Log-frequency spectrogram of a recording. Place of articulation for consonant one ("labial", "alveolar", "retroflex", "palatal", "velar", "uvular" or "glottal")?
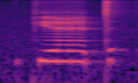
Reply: velar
